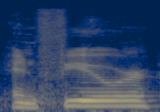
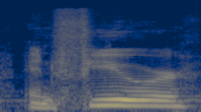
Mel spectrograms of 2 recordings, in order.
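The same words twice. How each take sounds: The two takes are said the same way.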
